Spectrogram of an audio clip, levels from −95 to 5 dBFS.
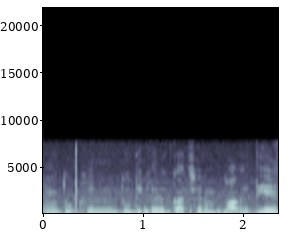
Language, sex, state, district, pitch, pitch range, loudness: Bengali, male, West Bengal, Jhargram, 130 Hz, 125-130 Hz, -20 LUFS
